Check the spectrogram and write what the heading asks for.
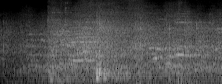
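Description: Ice hockey rink sound during play: skates scraping the ice and faint voices in the arena, with one sharp knock about two seconds in, typical of a stick hitting the puck or the puck striking the boards.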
